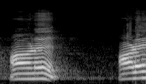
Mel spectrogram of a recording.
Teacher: लेकिन अब हमें इसका उच्चारण कैसे करना है, अपनी जीभ को पलट करके अब हमें ऊपरी छत पे ले जाना है, जीभ की नोक को ऊपरी छत पे लगाना है। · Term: मूर्धन्य वर्ण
